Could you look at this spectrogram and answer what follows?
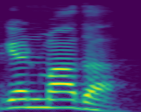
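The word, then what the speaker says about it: grandmother: গ্র্যান্ডমাদার অর্থ দাদি, লাস্টে আরের উচ্চারণ হবে না তাই গ্র্যান্ডমাদার অর্থ দাদি।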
